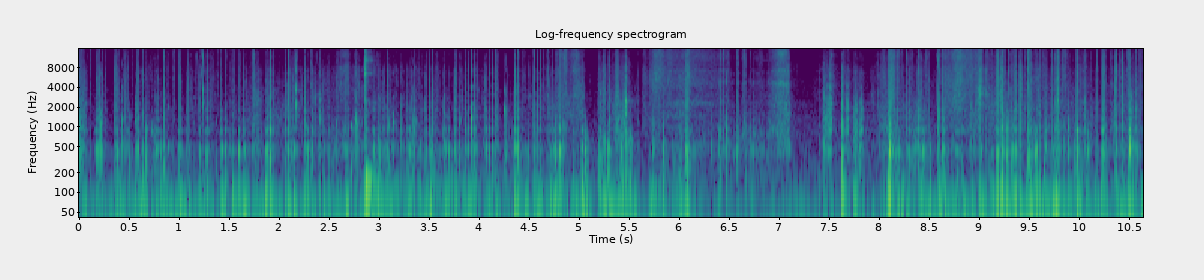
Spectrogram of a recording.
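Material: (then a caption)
Card and paper. A solid medium paperback book with a glossy cardstock cover is held in both hands close to the microphone while its cover and edges are scratched and tapped with fingernails and fingertips. The result is a fast, dense stream of dry scratches, crinkly scrapes and soft taps with a low, thumpy body, with sharper taps standing out near 3 and 8 seconds and a brief lull around 7 seconds.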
